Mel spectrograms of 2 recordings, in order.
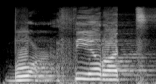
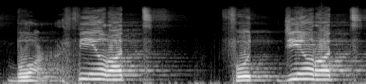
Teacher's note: Huruf ta jangan lupa diberikan sifat hamas.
